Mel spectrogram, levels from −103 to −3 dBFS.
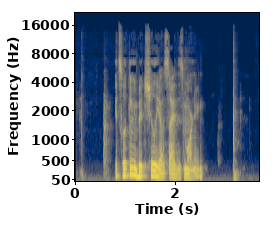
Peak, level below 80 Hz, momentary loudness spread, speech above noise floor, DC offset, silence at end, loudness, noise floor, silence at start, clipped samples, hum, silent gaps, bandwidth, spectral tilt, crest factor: -2 dBFS; -42 dBFS; 21 LU; 31 dB; under 0.1%; 0.45 s; -15 LUFS; -45 dBFS; 0.55 s; under 0.1%; none; none; 14 kHz; -6 dB/octave; 16 dB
